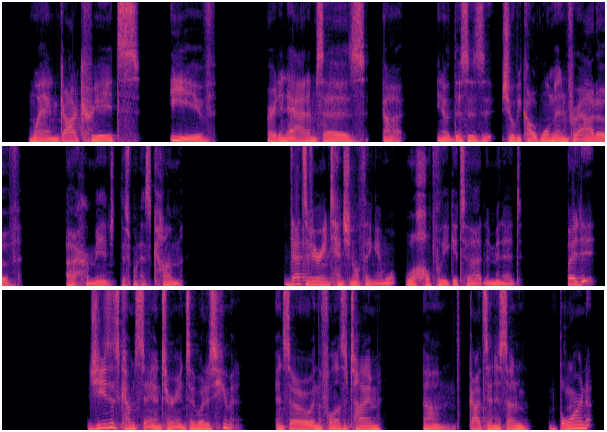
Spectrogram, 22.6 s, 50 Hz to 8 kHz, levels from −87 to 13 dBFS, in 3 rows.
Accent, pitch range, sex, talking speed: American, 120-155 Hz, male, 175 wpm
